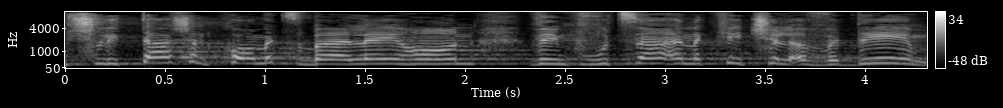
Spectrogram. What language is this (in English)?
Hebrew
